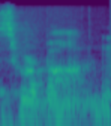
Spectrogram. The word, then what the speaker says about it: Sorbonne: Right, like, her husband of 30 years had this opportunity to teach at the Sorbonne. – Mm-hmm. – Am I saying that right? – Yeah.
